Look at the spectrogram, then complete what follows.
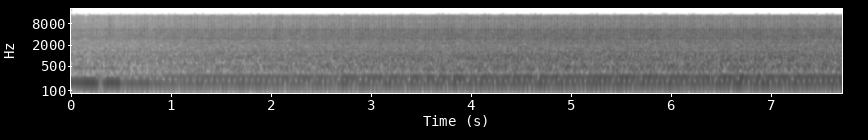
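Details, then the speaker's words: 2013 Chrysler Town and Country engine bay idling with a steady low whine; unplugging the alternator barely changes it, so the alternator is ruled out and the power steering pump is suspected, starved by a clogged reservoir screen. "it doesn't seem to change that much so I'm guessing it's this Reservoir over here"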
